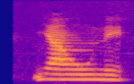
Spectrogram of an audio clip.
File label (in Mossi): "yãoone", moore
